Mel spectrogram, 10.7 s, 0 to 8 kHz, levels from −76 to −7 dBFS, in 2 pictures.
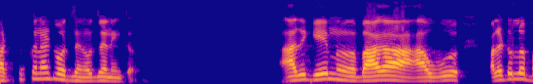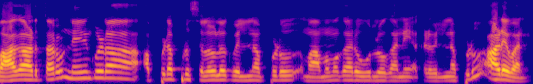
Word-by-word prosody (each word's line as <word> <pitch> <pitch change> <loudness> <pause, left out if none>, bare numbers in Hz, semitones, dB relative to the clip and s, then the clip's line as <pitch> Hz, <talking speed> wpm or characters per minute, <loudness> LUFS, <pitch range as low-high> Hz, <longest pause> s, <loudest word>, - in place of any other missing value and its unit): పట్టుకున్నంటే 190 +8 -4
వదలను 140 -5 -3
వదిలనింక. 130 -3 -4 1.6
అది 170 +4 +2
గేమ్ 190 +2 +2 0.3
బాగా 155 +3 +7 0.3
ఆ - - +5 0.2
ఉ - - -3 0.4
పల్లెటూరులో 195 +5 -1
బాగా 150 +5 +6
ఆడతారు. 180 +6 0
నేను 220 +1 -3
కూడా 230 -1 +2 0.3
అప్పుడప్పుడు 180 -1 -6
సెలవుకి 160 +1 -2
వెళ్ళినప్పుడు, 150 +1 -6 0.2
మా - - -2
అమ్మమ్మ 140 +4 -8
గారి 155 -1 -2
ఊర్లో 140 -1 -6
గాని 135 0 -8
అక్కడికి 130 -1 -10
వెళ్ళినప్పుడు 135 +1 -8 0.2
ఆడేవాడిని. 120 -10 +4
155 Hz, 135 wpm, -22 LUFS, 140-180 Hz, 1.6 s, బాగా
